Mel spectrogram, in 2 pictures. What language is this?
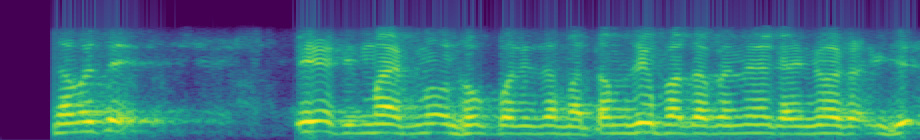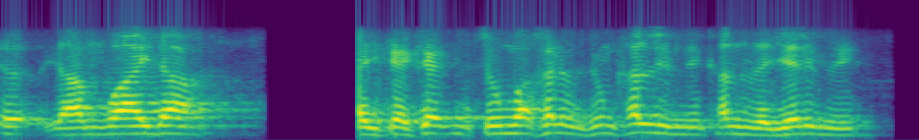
Manipuri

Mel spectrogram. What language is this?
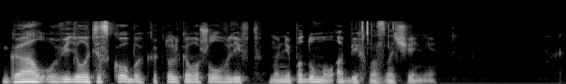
Russian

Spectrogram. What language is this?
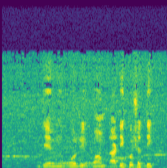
Loarki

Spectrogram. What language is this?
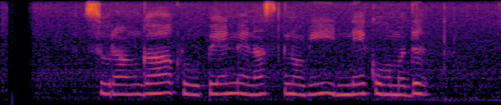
Sinhala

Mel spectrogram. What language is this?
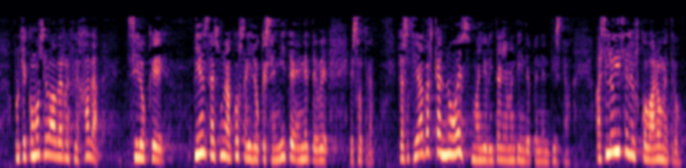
Spanish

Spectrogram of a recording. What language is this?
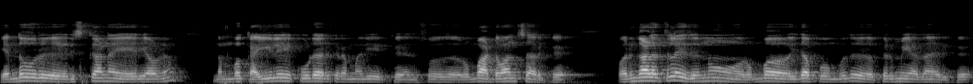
Tamil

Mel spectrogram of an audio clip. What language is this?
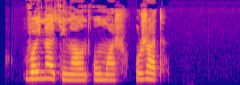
Mari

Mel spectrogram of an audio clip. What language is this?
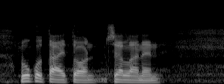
Finnish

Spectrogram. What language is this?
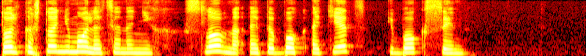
Russian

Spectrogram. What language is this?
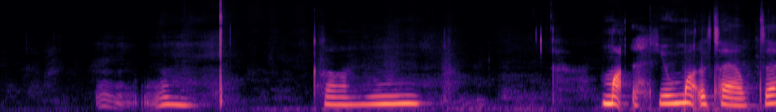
Xanaguía Zapotec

